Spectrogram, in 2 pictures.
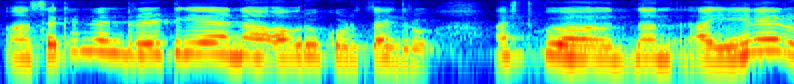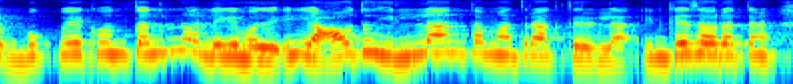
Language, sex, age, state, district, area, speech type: Kannada, female, 30-45, Karnataka, Mandya, rural, spontaneous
